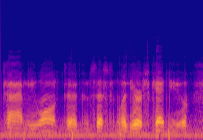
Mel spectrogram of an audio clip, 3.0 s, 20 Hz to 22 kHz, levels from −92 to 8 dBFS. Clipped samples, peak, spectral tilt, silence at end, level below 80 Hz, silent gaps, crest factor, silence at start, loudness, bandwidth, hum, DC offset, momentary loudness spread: under 0.1%; -4 dBFS; -11 dB/octave; 0 s; -50 dBFS; none; 16 dB; 0 s; -21 LUFS; 4.1 kHz; none; under 0.1%; 7 LU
